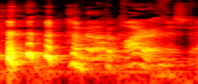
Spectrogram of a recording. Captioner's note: laughs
